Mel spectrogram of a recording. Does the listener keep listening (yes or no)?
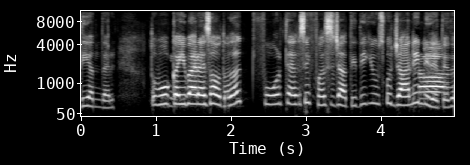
no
